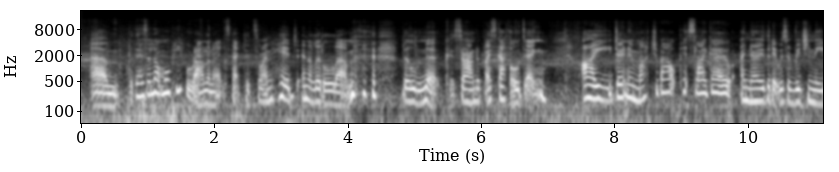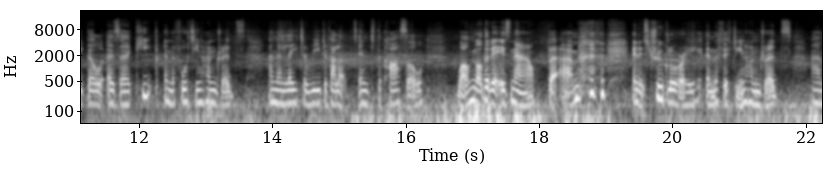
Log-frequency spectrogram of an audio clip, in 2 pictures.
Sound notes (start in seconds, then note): 3.8 laughs; 18.4 laughs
